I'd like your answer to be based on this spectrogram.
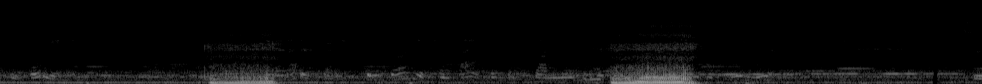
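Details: Great Dane snoring: two loud, rough snoring breaths about four seconds apart, with television speech and music in the background.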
